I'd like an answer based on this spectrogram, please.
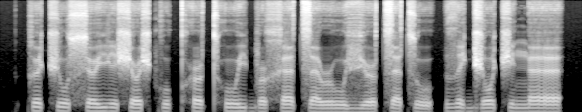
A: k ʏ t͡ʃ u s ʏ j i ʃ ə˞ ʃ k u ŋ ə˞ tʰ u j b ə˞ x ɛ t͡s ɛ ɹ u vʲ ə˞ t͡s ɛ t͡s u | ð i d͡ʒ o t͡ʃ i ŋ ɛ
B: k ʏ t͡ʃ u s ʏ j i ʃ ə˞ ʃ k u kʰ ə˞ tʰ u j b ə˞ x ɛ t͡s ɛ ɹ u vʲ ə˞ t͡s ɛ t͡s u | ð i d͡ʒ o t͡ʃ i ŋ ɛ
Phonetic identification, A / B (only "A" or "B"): B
